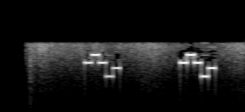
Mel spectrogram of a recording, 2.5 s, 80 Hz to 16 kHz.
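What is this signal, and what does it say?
Five-tone selective call (ZVEI), heard as quick runs of five tones, tones of about 70 ms. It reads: 88836 88836
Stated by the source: Five-tone ZVEI selective call with code 88081, received on an SDR.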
